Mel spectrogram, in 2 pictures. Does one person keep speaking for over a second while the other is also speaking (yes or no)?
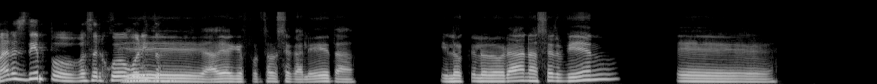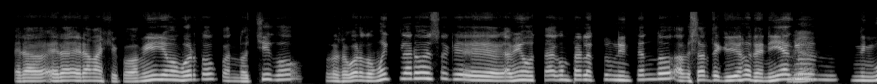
no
